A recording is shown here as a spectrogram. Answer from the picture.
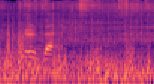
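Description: Farm tractor's diesel engine running steadily close by, a loud, low, fast-pulsing chug, with a brief voice over it about half a second in.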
